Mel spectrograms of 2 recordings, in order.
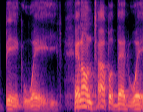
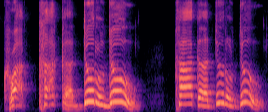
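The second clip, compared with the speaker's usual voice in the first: high, slow ringing crow; triumphant crow; 10 semitones higher, 4 dB louder, slower than usual. Acted. Rooster crowing victory over the dead king, high and slow. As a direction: proclaim it from the palace roof.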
